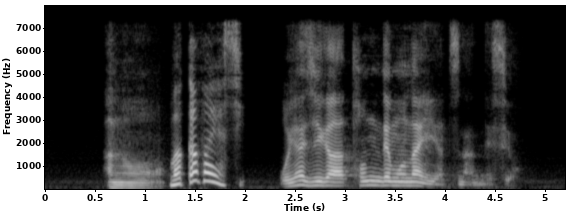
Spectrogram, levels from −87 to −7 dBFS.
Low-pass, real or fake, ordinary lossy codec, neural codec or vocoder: 7.2 kHz; fake; none; autoencoder, 48 kHz, 32 numbers a frame, DAC-VAE, trained on Japanese speech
